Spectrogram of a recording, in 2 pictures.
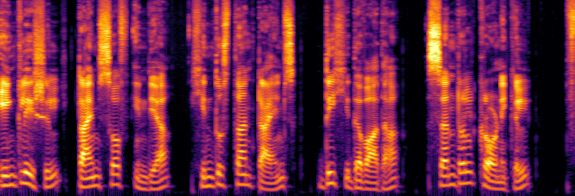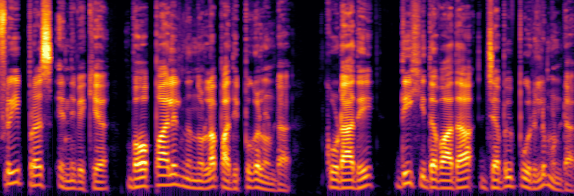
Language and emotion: Malayalam, neutral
